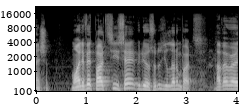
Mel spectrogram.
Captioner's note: non-english speech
